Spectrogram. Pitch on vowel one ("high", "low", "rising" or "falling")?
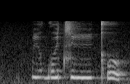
high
